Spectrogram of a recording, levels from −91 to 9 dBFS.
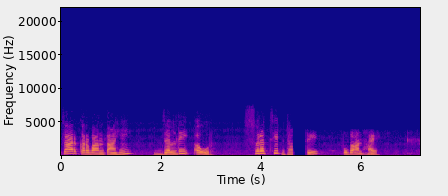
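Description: At 4.62 s the speech fades out within a few tens of milliseconds and stays silent until 4.88 s, a 260 ms hole. This is a handover gap: the call switched networks and no speech frames arrived during the changeover, so that stretch of speech is lost.

From 4.88 s to the end, the speech sounds duller, boxier and rougher, with nothing above 4 kHz. This is a fallback to narrowband. Before the gap the speech is clear and carries some airy top end from the AMR wideband (HD Voice) codec's noise fill, which fits AMR-WB at about 12.65 kbit/s. Afterwards the call has dropped to an older narrowband codec, and the coarser sound points to AMR-NB at around 7.4 kbit/s.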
